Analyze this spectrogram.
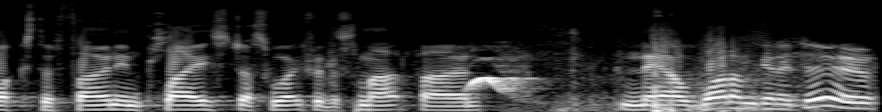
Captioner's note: arrow whistles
